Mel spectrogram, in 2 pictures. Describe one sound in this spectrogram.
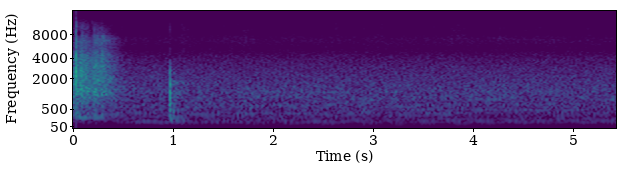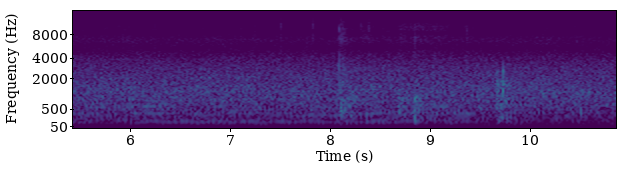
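A clay bowl knocks softly as it is set down on a wooden board.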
